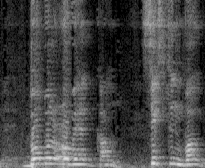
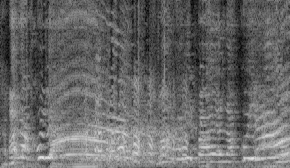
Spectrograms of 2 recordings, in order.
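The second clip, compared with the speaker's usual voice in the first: much higher, laughing proud shout; laughing, bragging mother; 13 semitones higher than usual. Retold or imitated. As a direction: crow it out like a proud provincial mom. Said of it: "Pagkakita sa akin".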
